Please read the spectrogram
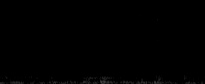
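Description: Near silence with a few faint, light clicks and taps as a gloved fingertip dabs pigment powder onto a clear silicone nail stamper.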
